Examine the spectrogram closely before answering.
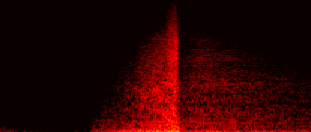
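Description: A bright whoosh swells up and cuts off sharply.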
